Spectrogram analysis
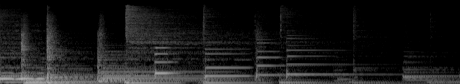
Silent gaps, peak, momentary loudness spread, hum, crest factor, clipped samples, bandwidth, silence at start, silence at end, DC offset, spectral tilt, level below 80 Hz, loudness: none; -12 dBFS; 20 LU; none; 20 dB; under 0.1%; 17.5 kHz; 0 s; 0 s; under 0.1%; -5.5 dB/octave; -40 dBFS; -33 LUFS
